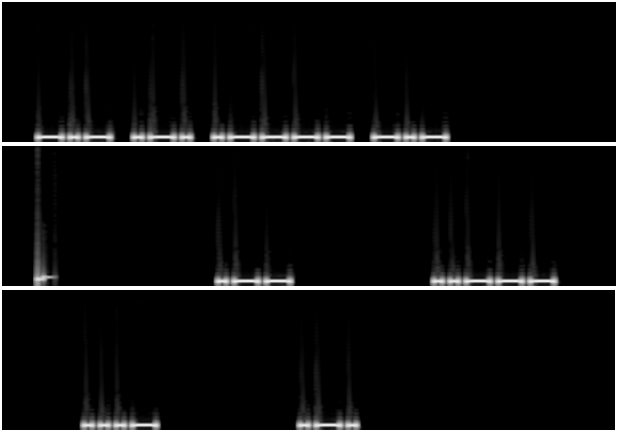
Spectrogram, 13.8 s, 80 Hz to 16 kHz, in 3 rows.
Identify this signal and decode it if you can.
Morse code, heard as a keyed tone, about 20 wpm, spaced as for 10 wpm, 700 Hz. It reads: KR1K W2VR
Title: USA Call Signs - 4 Characters - 6x Character Spacing - 20wpm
